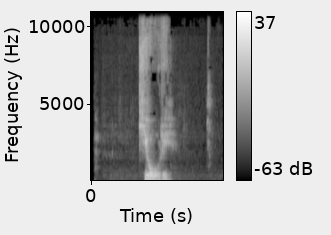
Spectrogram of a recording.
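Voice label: "kiore", Māori; rat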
